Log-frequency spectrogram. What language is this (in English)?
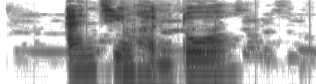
Chinese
